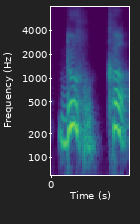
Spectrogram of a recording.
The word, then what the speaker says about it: दुःख: विसर्ग लिहिला जातो जस दुख आपण अस दुख असं म्हणतो का? नाही आपण कसं म्हणतो दुःख दुःख असं तसं ठीक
